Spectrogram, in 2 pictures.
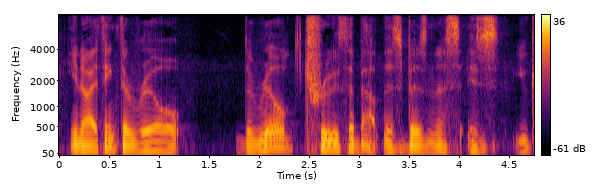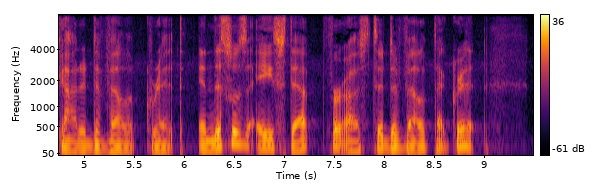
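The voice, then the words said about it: Sick-sounding voice. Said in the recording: “I don't know if you can hear in my voice, also I'm sick.”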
